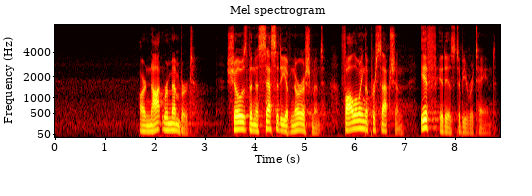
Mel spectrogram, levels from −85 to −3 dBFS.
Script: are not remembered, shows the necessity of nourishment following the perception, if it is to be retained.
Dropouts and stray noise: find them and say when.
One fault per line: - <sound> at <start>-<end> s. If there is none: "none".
none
